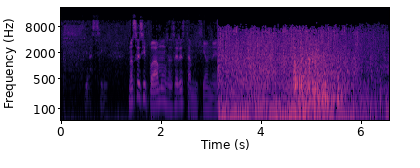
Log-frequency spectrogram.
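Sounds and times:
speech: 0.8s - 6.0s
low rumble of thunder: 3.2s - 6.5s
steady rain during a storm: 3.2s - 6.5s.

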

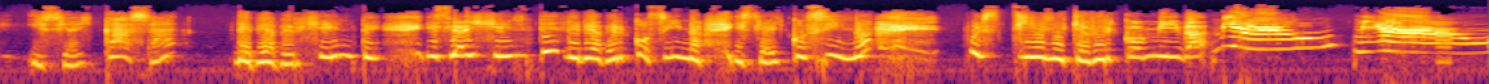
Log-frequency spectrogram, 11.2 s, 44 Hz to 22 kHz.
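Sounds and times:
speech: 0.2s - 9.5s
cat meowing: 9.1s - 11.1s.

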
